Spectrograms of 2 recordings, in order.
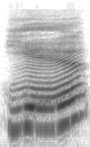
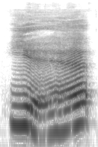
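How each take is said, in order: First: The pitch rises from middle to high. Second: The pitch dips low, then rises.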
